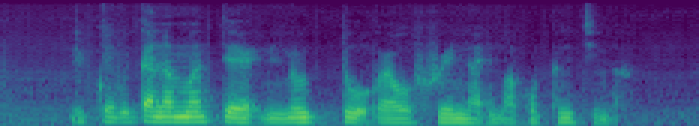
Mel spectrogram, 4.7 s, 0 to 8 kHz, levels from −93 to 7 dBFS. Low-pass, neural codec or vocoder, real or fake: 7.2 kHz; codec, 16 kHz in and 24 kHz out, 0.6 kbps, FocalCodec, streaming, 4096 codes; fake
